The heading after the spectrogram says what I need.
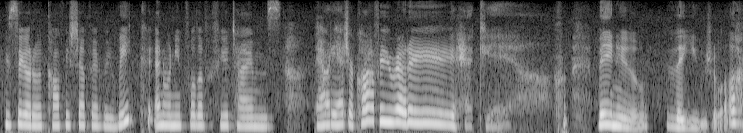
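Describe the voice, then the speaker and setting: Her voice a little high and a little mellow, a young woman talks at a normal speed while livestreaming gameplay, giggling and chatting casually with viewers. She's indoors at a streaming setup, close to a boom-arm microphone, and faint game music plays behind her.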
